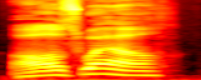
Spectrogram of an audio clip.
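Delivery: a moderate narrated cry; sentry's cry. A narrator's reading. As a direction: call it out from your post. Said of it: "step back and cry again".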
